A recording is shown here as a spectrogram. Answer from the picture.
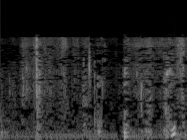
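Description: Loose sheets of paper being handled and shuffled on a desk: a few soft rustles and light ticks.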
